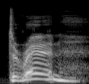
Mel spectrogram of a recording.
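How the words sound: The name is cried out in a pained voice. "You hear him calling your name in pain"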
